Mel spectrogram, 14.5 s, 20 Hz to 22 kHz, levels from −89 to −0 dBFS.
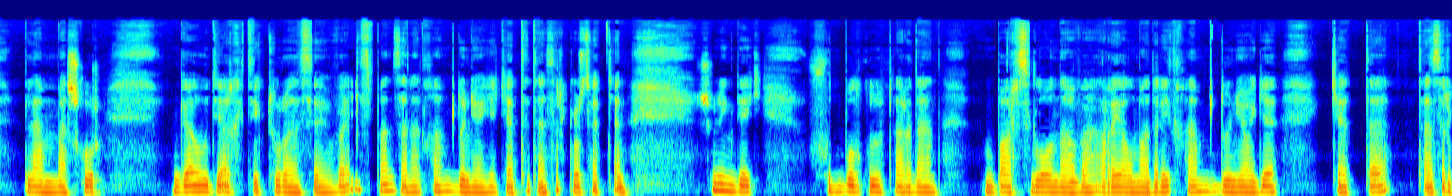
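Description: Right through the speech there's grainy, hissy treble with nothing above 14.2 kHz, likely Vorbis compression at a low bitrate, something like 37 kbps, coarsely quantising the top end.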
